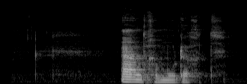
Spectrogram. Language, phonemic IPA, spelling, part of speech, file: Dutch, /ˈaŋɣəˌmudext/, aangemoedigd, verb, Nl-aangemoedigd.ogg
- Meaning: past participle of aanmoedigen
